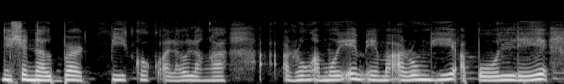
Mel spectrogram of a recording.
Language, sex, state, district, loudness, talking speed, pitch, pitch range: Mizo, female, Mizoram, Aizawl, -15 LUFS, 200 wpm, 205 Hz, 195-215 Hz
